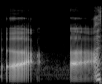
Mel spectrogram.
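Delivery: very low, creaky vocal fry. Shown as a demonstration. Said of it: "エッジボイスっていうのは".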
